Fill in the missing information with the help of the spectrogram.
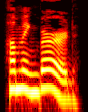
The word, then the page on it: humming bird: British English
